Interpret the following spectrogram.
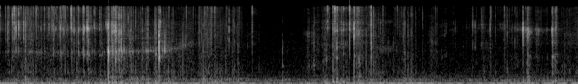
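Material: Soap.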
